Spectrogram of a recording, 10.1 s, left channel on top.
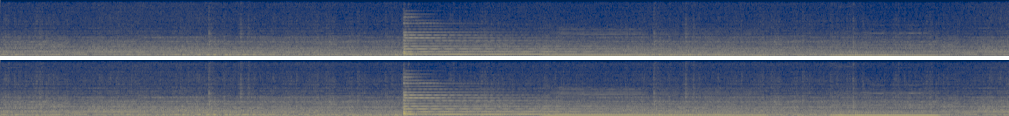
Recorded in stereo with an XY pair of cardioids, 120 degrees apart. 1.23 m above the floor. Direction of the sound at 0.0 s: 40° right.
